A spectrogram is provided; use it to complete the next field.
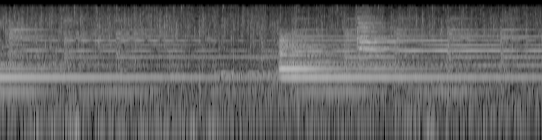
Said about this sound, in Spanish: Esta señal era captada desde el campo de San Roque, donde se tocaba la campana de la ermita para avisar a los pescadores.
